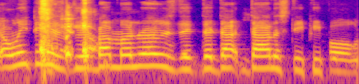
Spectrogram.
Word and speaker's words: Monroe: shocks no it's Mon Monroe it's Monroe like the shocks it's Monroe yeah Monroe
